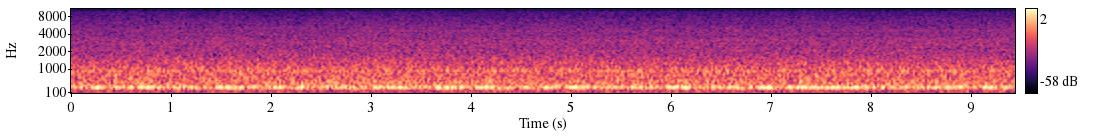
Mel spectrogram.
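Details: Ventilation equipment installed April 2009 in basement boiler room, running loud 24/7 for past year: constant loud mid-pitched drone with steady unchanging hum; excessively noisy ventilation fan.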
